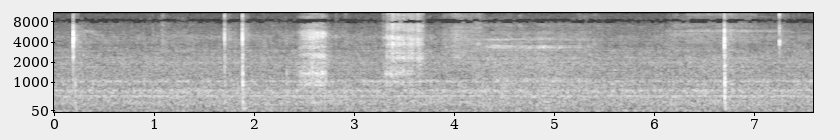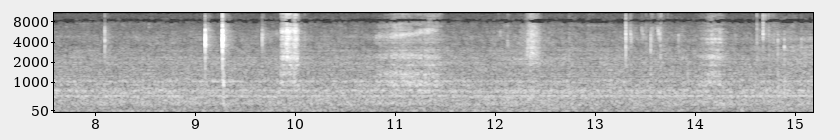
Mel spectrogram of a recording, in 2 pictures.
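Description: A wooden stick taps and scratches small squares of coating in the crossword grid of a flat cardboard paper lottery scratch-off ticket. Short, sparse scraping strokes and light sharp ticks sit over a quiet, steady low background hum, with bright, brief rasps.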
